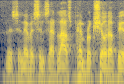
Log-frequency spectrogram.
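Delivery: ordinary talk, nothing marked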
